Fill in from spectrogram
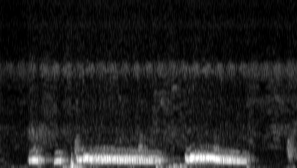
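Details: Spotted dove giving a low cooing phrase: short soft introductory notes, then a long steady hollow coo and a second drawn-out coo, with low thumps or handling sounds beneath.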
